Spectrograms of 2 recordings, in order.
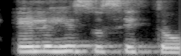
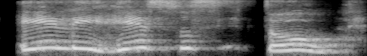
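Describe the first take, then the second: First: It is said flatly, without excitement. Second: It is said joyfully, as an exclamation.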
